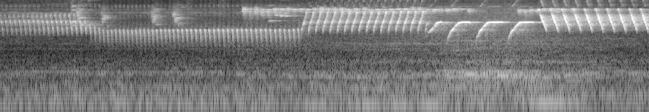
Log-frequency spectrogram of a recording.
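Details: Kept canary just after moulting, singing strongly without any conditioning, used as a tutor bird for other songbirds: long buzzy trills that step higher, then repeated sweeping whistled notes and a fast pulsing roll near the end.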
